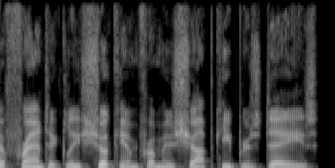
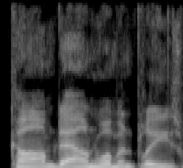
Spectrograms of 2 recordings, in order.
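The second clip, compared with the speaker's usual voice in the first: calm down, said much higher and louder; raised plea; 7 semitones higher, 5 dB louder than usual. Acted. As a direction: shout it to break up the fight. Adventurer intervenes.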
